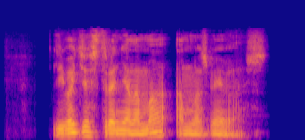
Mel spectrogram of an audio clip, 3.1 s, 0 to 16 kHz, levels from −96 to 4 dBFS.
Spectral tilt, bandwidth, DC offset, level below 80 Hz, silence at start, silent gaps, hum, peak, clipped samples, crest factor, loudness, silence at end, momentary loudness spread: -6 dB/octave; 7.4 kHz; under 0.1%; -48 dBFS; 0.55 s; none; none; -2 dBFS; under 0.1%; 18 dB; -19 LUFS; 0.4 s; 13 LU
